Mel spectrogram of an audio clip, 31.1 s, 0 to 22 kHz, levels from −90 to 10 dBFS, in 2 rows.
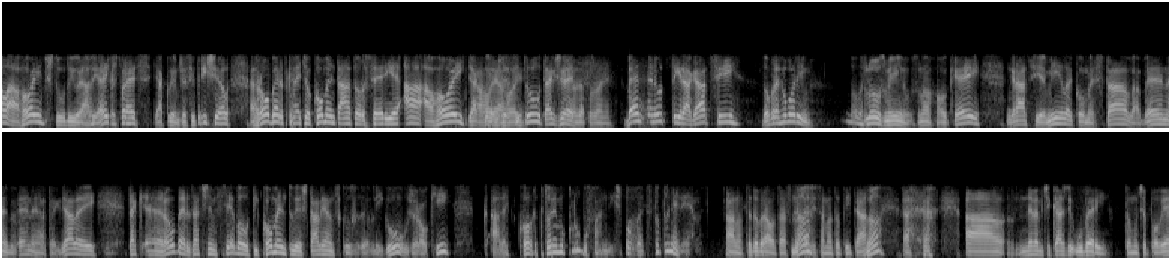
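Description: Throughout, the speech shows AMR narrowband mobile codec damage. Nothing above 4 kHz survives, and the buzzy, synthetic texture fits the 10.2 kbps mode. Lost AMR speech frames occur at 3.86–3.98 s, 8.50–8.68 s, 15.70–15.97 s and 23.92–24.11 s. At each, the decoder reuses the last pitch and vocal tract settings at falling gain, producing dips and smeared, fading sound, then a rough recovery.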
